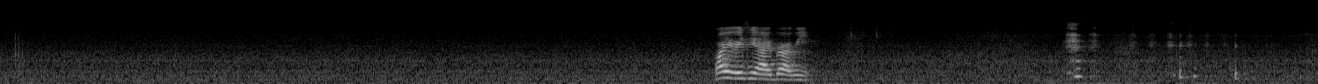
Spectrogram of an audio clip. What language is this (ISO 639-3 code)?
eng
